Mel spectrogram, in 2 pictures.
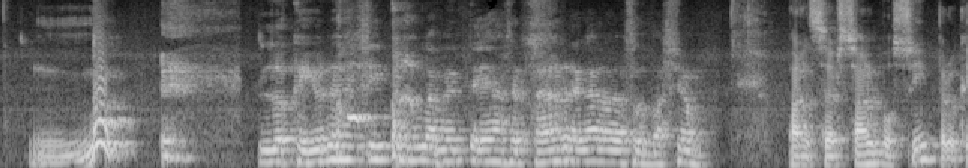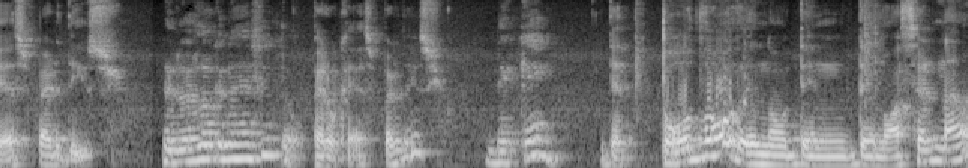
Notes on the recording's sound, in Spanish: disculpen la calidad de la grabación, yo meti la pata y no grabe correctamente.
